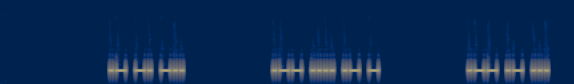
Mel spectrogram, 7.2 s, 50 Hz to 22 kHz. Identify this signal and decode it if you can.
Morse code, heard as a keyed tone, about 30 wpm, 700 Hz. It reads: AND WHAT WAS
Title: 4x Word-Spacing - Sentences from Top 100 Words - 30wpm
